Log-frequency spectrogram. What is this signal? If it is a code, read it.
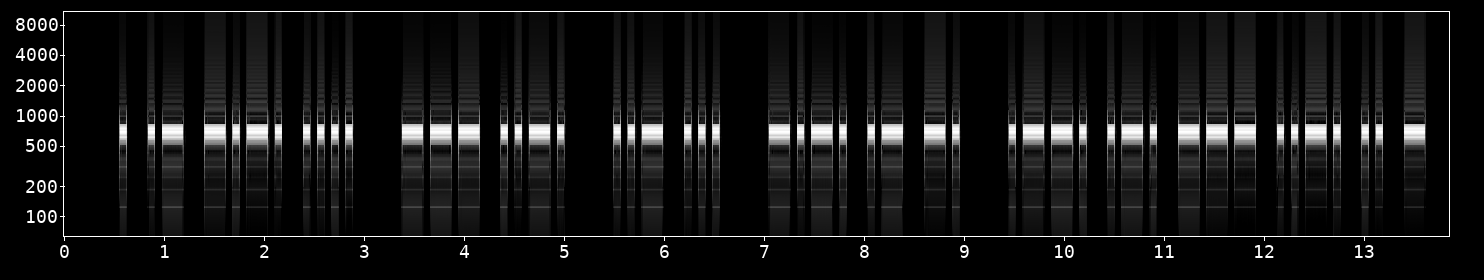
Morse code, heard as a keyed tone, about 17 wpm, 700 Hz. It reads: EACH OF US CAN PROFIT
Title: Sentences from Top 1000 Words - Review Part 5 - 17wpm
